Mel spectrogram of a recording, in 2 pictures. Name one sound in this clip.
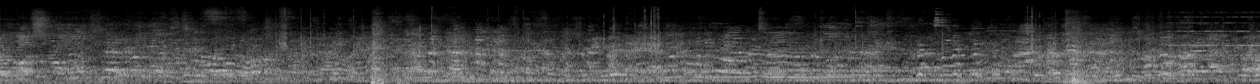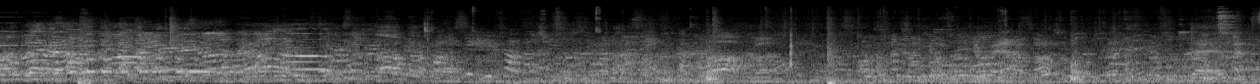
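A crowd of people chatter around, indoors.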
